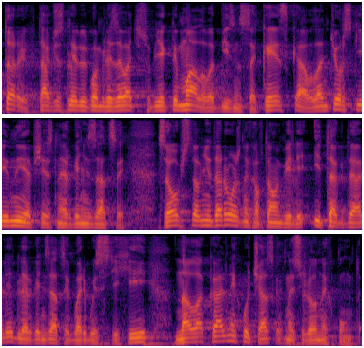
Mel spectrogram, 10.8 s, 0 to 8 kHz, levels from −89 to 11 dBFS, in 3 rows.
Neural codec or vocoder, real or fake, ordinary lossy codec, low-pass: none; real; none; none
